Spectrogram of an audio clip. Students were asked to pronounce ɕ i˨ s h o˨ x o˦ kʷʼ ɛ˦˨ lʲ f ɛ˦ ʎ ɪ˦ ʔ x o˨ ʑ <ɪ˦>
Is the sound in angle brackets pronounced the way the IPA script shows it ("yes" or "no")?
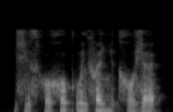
no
